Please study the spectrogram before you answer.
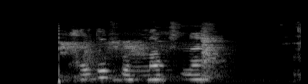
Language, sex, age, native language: Icelandic, male, 6, Icelandic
